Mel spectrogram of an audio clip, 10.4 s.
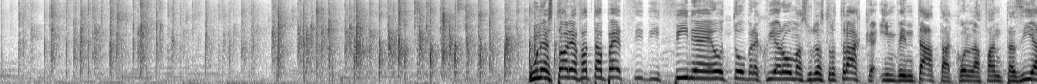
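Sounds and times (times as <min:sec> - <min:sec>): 
applause from a small group: 0:00.0 - 0:05.9
speech: 0:05.3 - 0:10.3.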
